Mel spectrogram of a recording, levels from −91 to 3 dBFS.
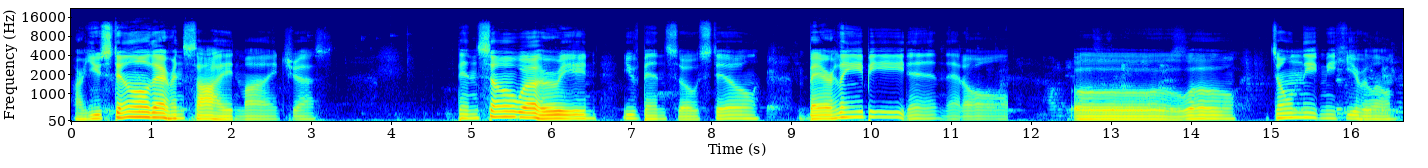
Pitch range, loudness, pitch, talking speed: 105-130 Hz, -28 LUFS, 115 Hz, 90 wpm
